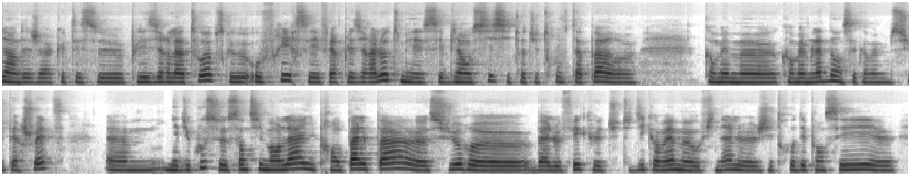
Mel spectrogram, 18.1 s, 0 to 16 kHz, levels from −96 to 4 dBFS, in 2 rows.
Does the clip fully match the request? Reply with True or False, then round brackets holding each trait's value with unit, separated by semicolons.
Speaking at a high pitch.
True (195 Hz)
